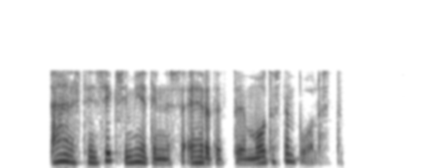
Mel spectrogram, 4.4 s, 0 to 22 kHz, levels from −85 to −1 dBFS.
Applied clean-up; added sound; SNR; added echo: none; none; none; none.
